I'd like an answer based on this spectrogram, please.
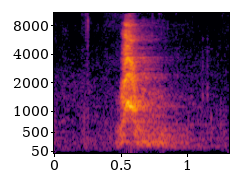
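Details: Dobermann puppy, about one month old, filmed in Cambuquira, southern Minas Gerais, Brazil, on 17 May 2012; a single short, sharp bark, followed by a person speaking.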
